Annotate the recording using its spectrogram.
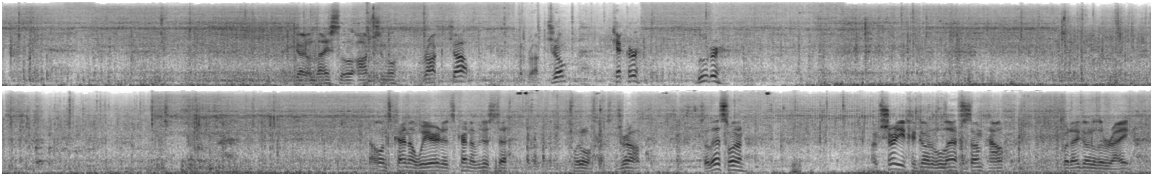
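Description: A bicycle chain and frame rattle over bumps.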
